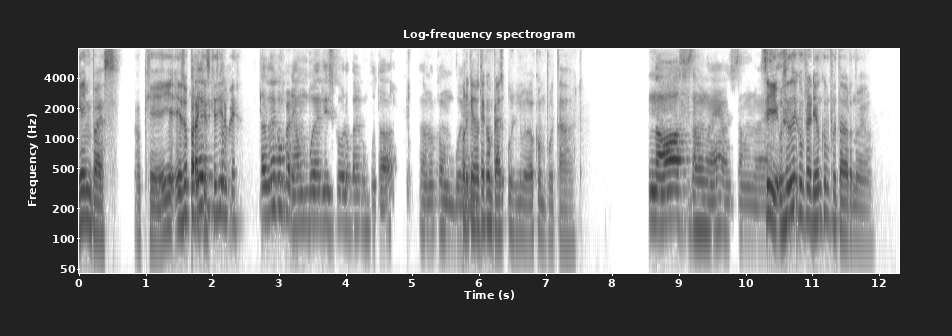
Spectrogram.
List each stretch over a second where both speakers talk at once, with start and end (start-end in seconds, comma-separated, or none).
1.1-2.4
